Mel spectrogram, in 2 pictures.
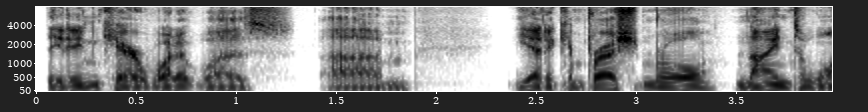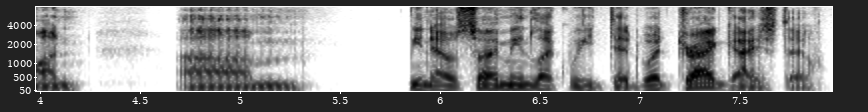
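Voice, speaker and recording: A man with a fairly low voice tells a long story in a relaxed, chatty way. He gets animated and jumps higher when he acts out what other people said. The sound is dry and close, with no room echo. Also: moderate pace. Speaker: podcast guest. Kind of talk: casual storytelling.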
